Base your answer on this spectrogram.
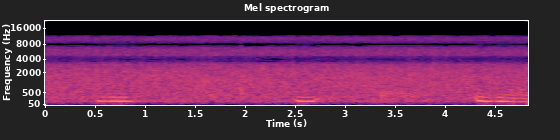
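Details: Domestic cat, one of a household's cats, asleep and snoring: short, low, buzzy snores come three times, roughly every two seconds, over a steady broad hiss.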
